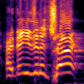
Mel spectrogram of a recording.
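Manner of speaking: high, loud mock bystander calling. Comedian voicing a passerby who finds Ray in a trunk, high and loud. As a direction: shout that someone's in the trunk.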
